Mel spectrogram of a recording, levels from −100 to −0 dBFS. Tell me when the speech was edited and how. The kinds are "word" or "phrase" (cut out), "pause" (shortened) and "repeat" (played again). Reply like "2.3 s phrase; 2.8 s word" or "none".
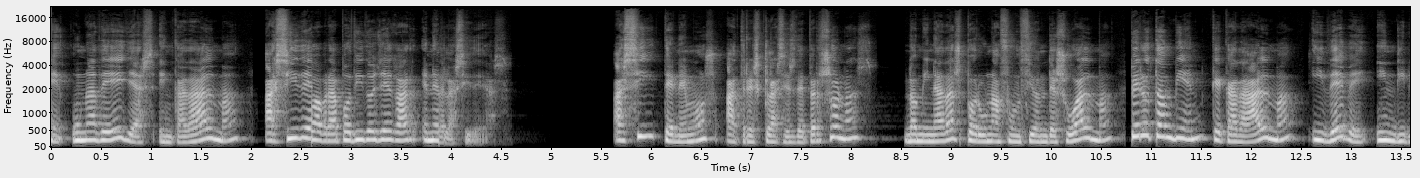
2.1 s pause; 2.6 s word; 3.9 s phrase; 10.7 s pause; 12.6 s phrase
